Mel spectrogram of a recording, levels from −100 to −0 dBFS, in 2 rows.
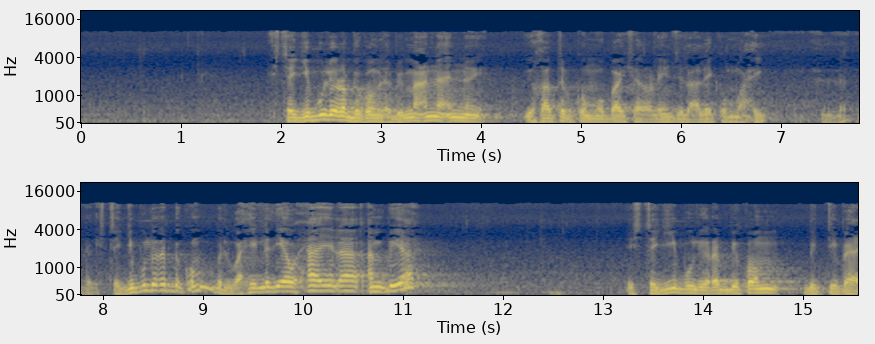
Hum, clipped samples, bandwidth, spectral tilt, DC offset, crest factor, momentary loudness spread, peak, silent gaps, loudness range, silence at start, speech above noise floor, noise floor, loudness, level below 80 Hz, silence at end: none; under 0.1%; 11 kHz; -7.5 dB/octave; under 0.1%; 18 dB; 16 LU; -2 dBFS; none; 6 LU; 1.85 s; 29 dB; -48 dBFS; -19 LUFS; -44 dBFS; 0 s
